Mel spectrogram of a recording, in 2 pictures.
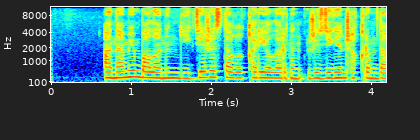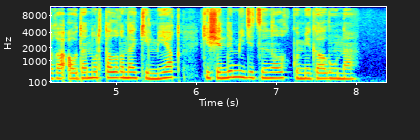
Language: Kazakh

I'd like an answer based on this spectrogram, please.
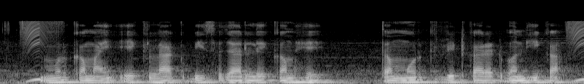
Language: Chhattisgarhi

